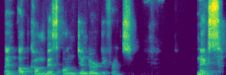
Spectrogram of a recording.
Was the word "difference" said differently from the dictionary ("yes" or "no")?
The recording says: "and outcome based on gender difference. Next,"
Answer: no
